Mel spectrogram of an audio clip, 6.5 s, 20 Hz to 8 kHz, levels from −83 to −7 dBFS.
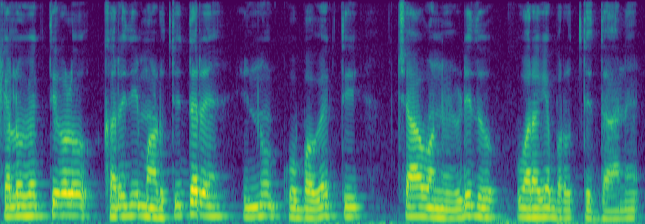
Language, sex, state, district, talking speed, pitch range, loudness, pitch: Kannada, male, Karnataka, Koppal, 100 wpm, 115-135 Hz, -17 LUFS, 130 Hz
